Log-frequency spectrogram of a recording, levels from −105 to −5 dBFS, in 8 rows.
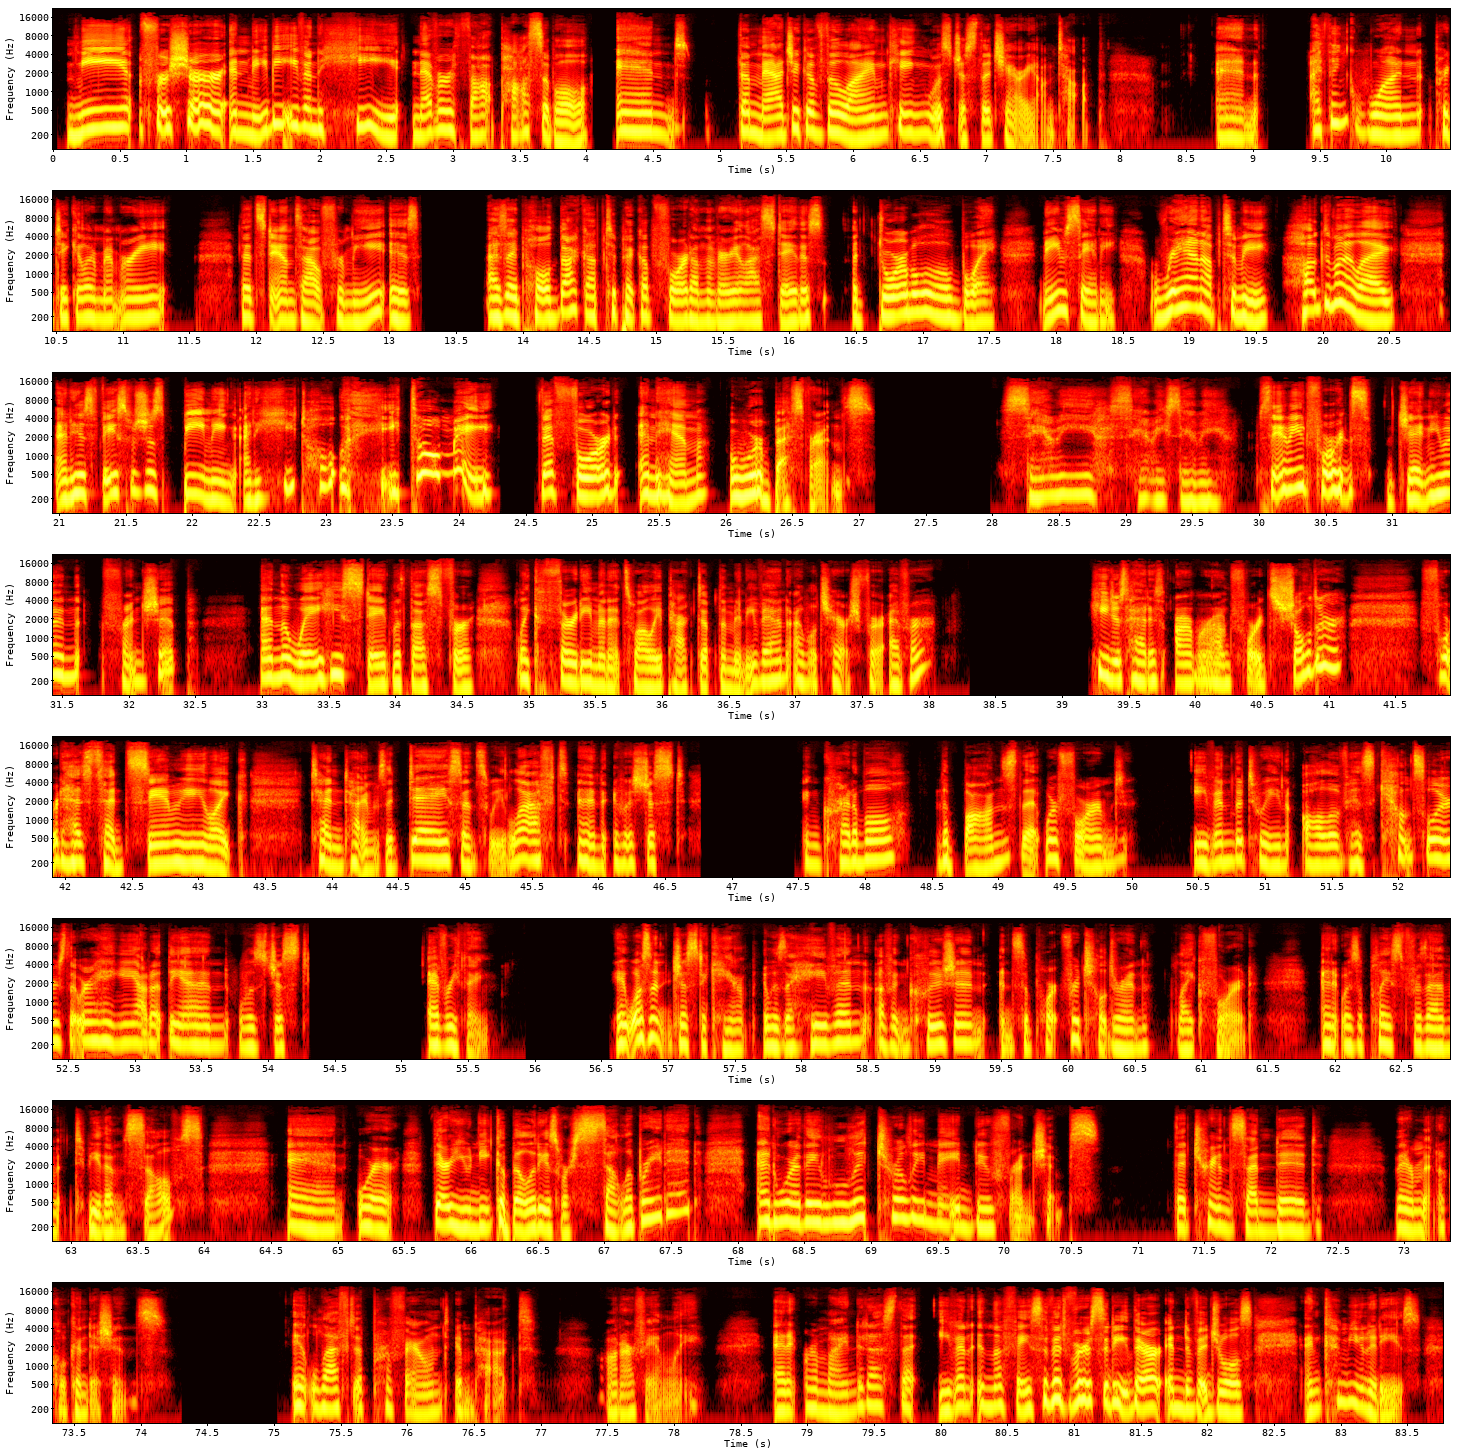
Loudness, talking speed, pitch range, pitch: -25 LUFS, 160 wpm, 180-235 Hz, 200 Hz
